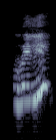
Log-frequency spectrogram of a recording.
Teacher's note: Jadi nadanya itu naik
